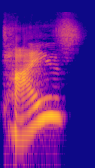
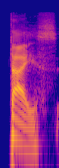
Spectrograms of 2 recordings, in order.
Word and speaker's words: Thijs: We have This is the weirdest name pronunciation to me. So it's apparently Ties. Ties, yeah.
